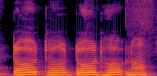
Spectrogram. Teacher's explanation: इस ट वर्ग में जितने भी वर्ण हैं ट, ठ, ड, ढ, न, इन वर्णों को बोलते समय हमारी जो जीभ है, हमारी जो टंग है, वो मूर्धा को टच करती है, इसलिए इन्हें मूर्धन्य वर्ण भी बोला जाता है।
